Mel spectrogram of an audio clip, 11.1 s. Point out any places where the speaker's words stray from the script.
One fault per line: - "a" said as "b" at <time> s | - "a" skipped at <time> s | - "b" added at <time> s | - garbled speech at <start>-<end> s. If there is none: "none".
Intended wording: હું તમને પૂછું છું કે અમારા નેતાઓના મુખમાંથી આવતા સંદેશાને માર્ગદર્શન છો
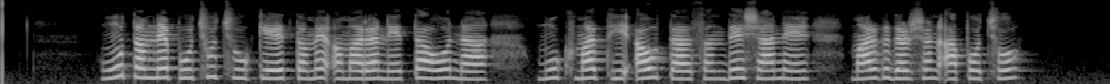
- "તમે" added at 3.0 s
- "આપો" added at 9.5 s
